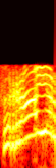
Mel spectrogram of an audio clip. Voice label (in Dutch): "Traitor", Dutch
